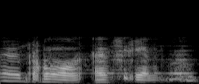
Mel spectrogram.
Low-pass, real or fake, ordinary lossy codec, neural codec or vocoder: 3.6 kHz; fake; none; codec, 24 kHz, 1 kbps, SNAC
